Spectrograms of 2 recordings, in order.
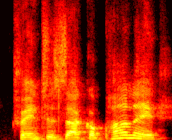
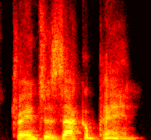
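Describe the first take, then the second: First: The final E of the name is pronounced. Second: The final E of the name is silent. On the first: The speaker calls it right. "people pronounce it correctly" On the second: The speaker calls it wrong. "without that accent, they said"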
